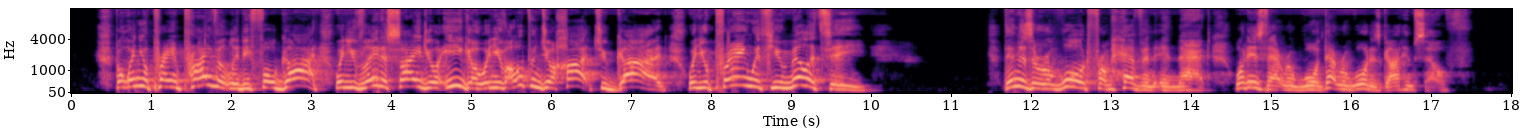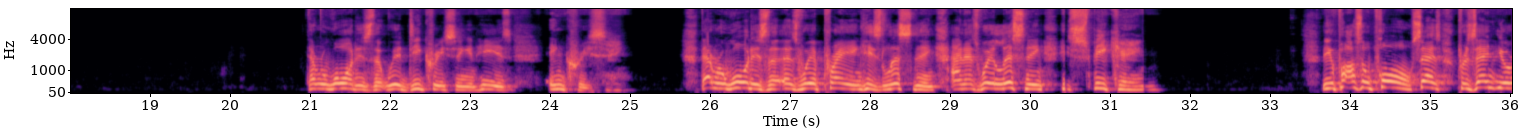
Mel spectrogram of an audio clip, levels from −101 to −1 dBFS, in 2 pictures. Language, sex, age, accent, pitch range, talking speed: English, male, 50-69, American, 185-255 Hz, 125 wpm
